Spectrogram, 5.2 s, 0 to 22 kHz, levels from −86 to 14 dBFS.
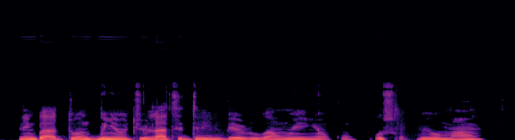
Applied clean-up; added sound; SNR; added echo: neural mask model DeepFilterNet 3.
